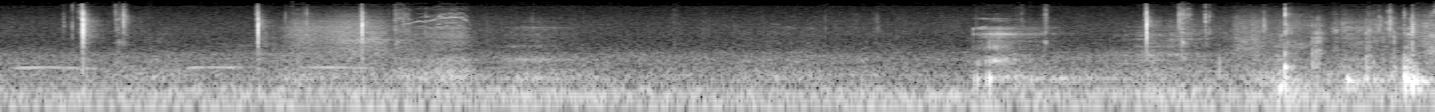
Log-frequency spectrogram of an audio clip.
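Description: Scissors snip tape around the throttle of a Kaabo Wolf King GT electric scooter, a few sharp, close, quiet clicks spaced apart over soft handling noise.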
